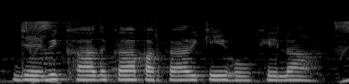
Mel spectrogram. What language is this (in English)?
Bhojpuri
